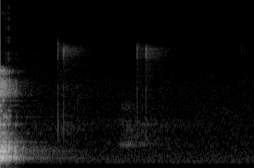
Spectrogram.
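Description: A computer mouse clicking while working in MS Word: one sharp, close click followed by a few faint, scattered ticks in near silence.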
